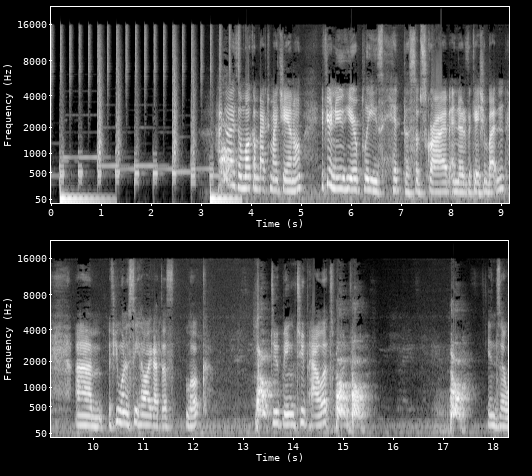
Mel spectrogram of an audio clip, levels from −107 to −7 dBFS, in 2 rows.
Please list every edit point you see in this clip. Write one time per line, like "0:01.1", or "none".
0:03.3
